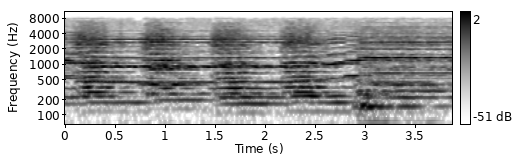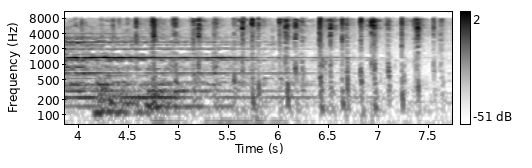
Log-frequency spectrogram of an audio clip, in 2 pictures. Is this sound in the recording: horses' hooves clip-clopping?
yes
